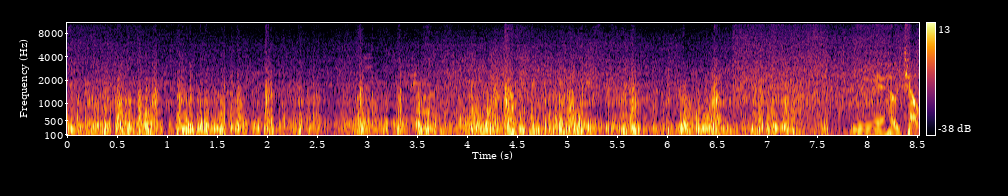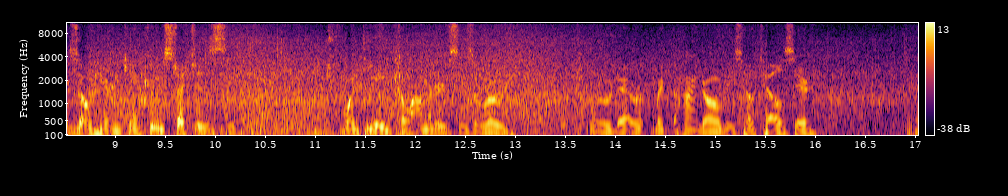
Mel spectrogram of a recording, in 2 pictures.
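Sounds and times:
wind buffeting microphone: 0.0 - 14.5.

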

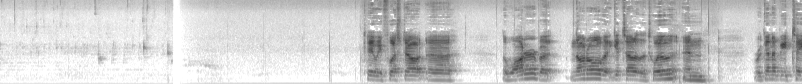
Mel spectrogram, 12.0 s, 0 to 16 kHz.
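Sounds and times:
water dripping in toilet: 0.0 - 2.6.

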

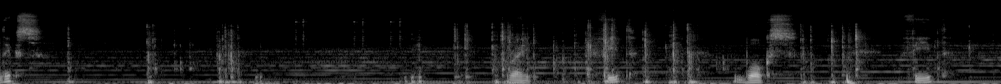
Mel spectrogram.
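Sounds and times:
soft background music: 0.0 - 10.0
computer keyboard typing: 1.5 - 7.1, 8.0 - 8.7.

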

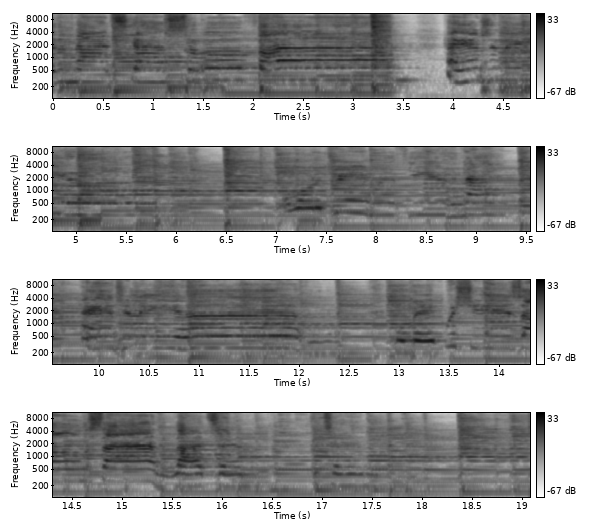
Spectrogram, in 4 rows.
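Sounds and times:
man singing: 0.0 - 17.9
strummed acoustic guitar: 0.0 - 19.0.

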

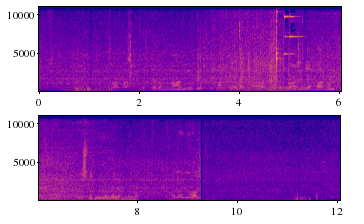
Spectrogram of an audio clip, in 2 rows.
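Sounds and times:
people talking: 1.3 - 9.4, 10.6 - 12.0.

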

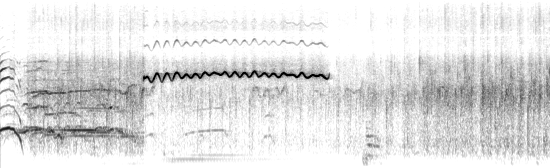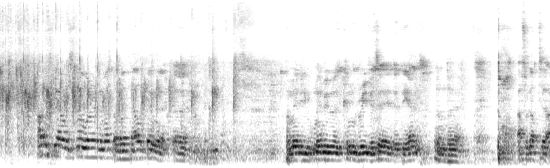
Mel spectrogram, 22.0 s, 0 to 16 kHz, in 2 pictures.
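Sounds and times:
audience applauding: 0.0 - 16.0.

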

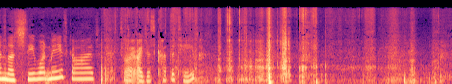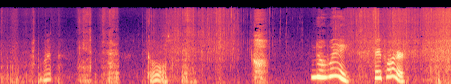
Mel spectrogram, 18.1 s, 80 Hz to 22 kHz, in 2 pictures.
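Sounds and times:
cardboard and bubble wrap rustling: 2.0 - 18.0.

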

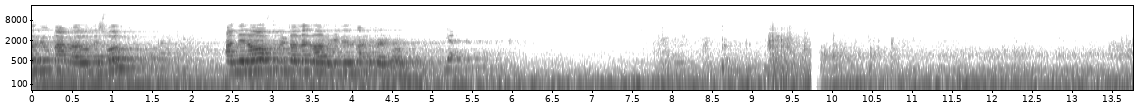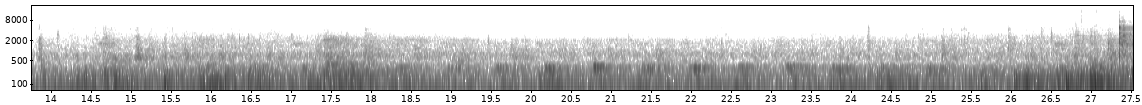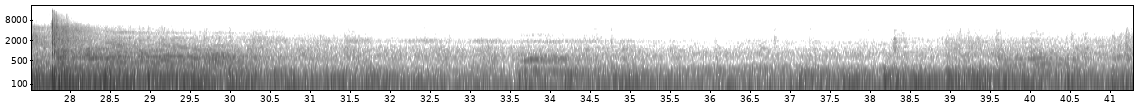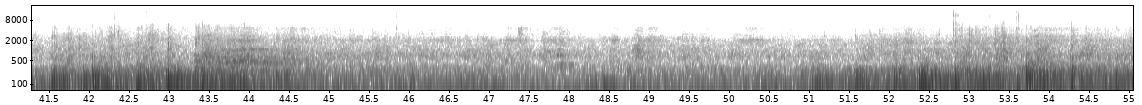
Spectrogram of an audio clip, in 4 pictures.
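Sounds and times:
horse hoofbeats on sand: 9.2 - 55.0.

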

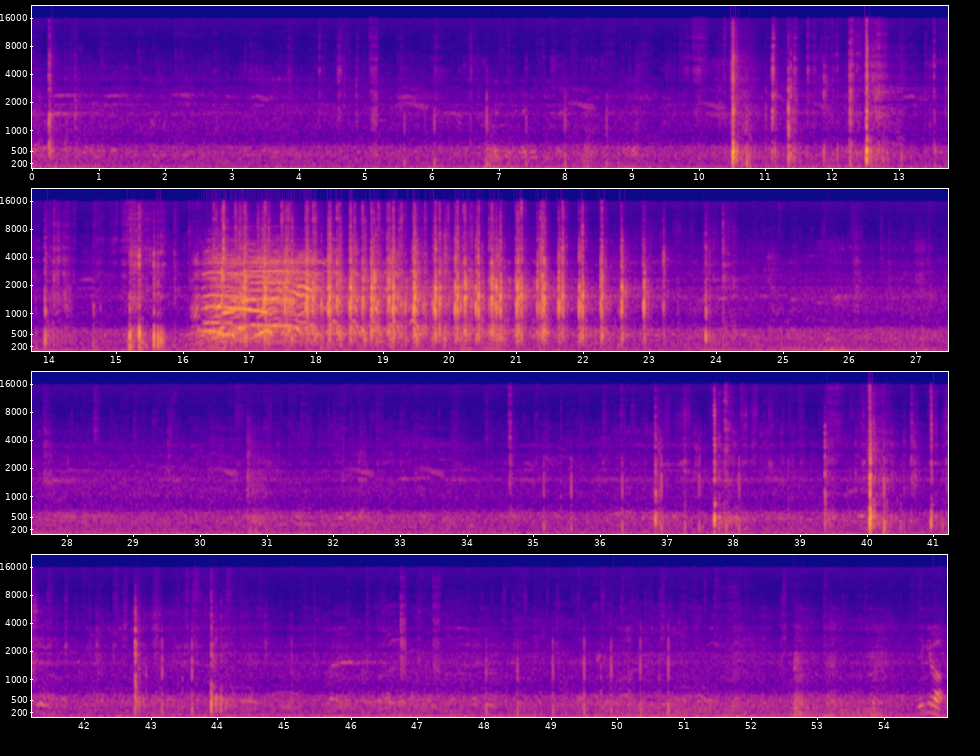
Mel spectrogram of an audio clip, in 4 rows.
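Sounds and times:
tennis ball hits: 10.4 - 12.9, 15.1 - 16.2, 34.6 - 41.5, 42.6 - 44.5
tennis ball bouncing: 10.4 - 16.0, 34.6 - 45.2, 47.9 - 51.8
spectators calling out: 16.1 - 19.8
spectators clapping: 16.2 - 23.3.

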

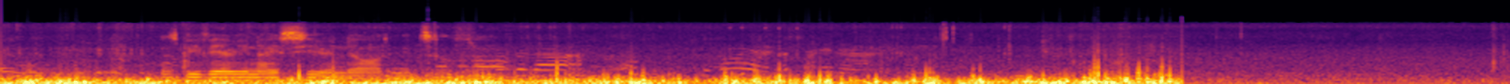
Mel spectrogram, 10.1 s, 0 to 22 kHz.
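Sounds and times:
wind buffeting microphone: 0.0 - 8.0.

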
